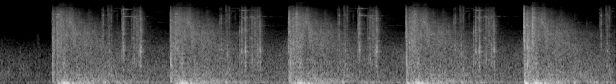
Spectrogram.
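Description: Bursts of rapid continuous gunfire from a bolt-action weapon in a shooter video game, five loud strings of shots about a second apart, each separated by brief pauses.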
